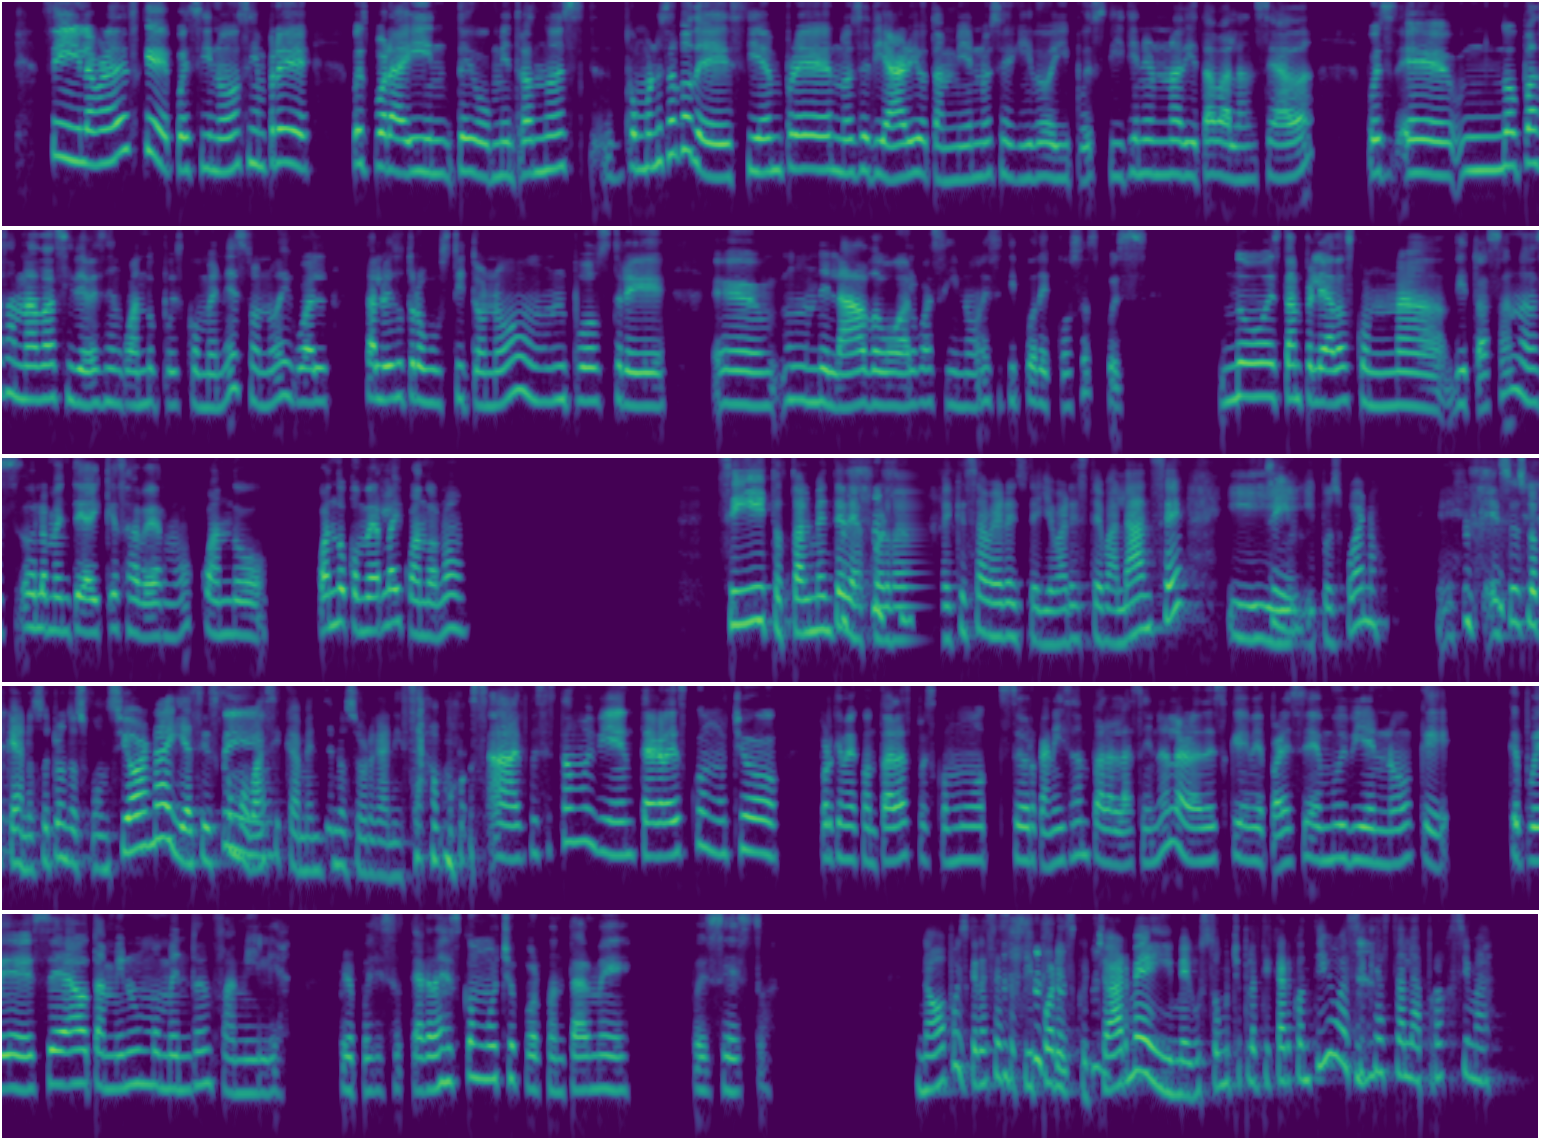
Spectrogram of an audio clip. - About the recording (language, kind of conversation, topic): Spanish, podcast, ¿Tienes una rutina para preparar la cena?
- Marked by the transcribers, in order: chuckle; chuckle; giggle; chuckle; giggle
